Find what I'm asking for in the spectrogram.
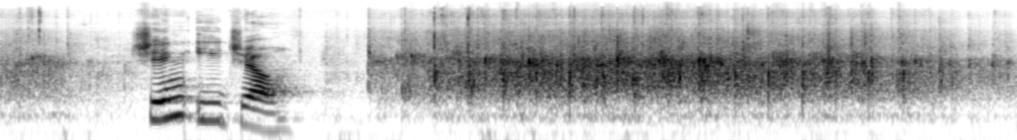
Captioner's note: audience applauding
